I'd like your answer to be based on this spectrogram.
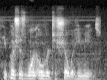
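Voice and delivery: normal talking voice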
